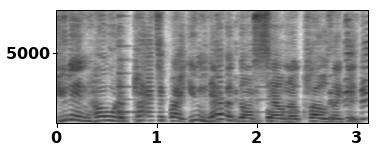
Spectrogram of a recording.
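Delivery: play-acted very high, screamed five-year-old scolding voice. Retelling a five-year-old designing a dress with him as assistant: imitating North screaming. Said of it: "she be screaming at me".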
